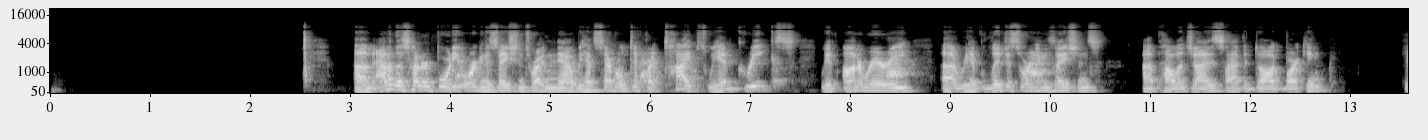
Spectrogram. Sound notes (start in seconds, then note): 5.5 dog barking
